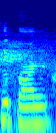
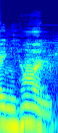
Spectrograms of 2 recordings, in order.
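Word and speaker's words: 日本: So Japan, pronounced in Japanese as Nippon or Nihon, is a specific ocean island nation of the coast mainland in Asia.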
